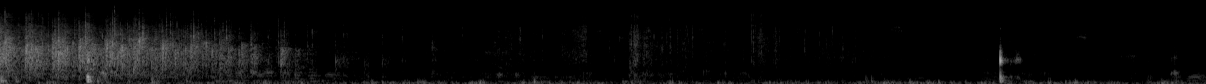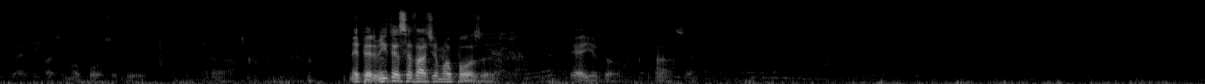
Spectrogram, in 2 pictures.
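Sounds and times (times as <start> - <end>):
loud audience applause: 0.0 - 3.9
speech: 15.6 - 19.2.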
